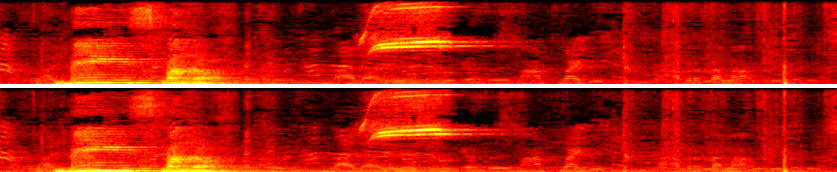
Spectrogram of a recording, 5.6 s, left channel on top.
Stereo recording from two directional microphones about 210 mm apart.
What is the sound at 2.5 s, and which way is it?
Owl, 20° left (ahead or behind).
